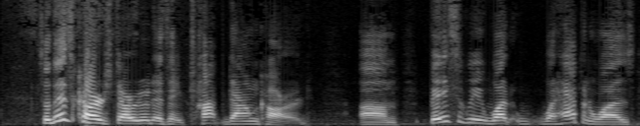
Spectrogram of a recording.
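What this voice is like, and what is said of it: Usual voice. Nothing is said of it.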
